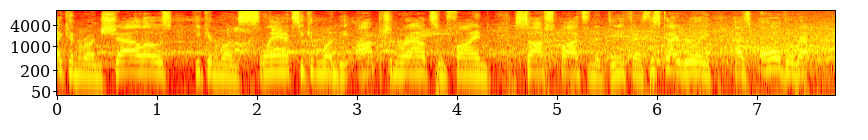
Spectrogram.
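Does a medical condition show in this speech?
No.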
